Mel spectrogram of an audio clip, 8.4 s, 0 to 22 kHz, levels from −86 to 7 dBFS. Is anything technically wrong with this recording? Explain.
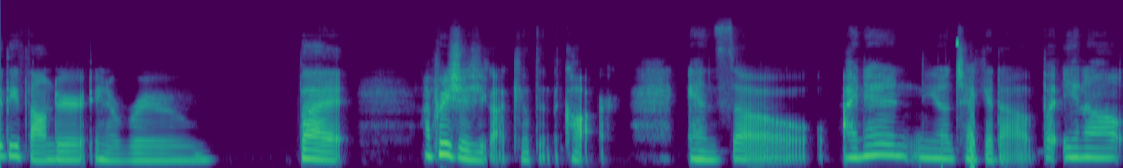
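Yes. From 7.06 to 7.30 s the speech is broken by short noise blips in single sub-bands, the signature of DAB burbling, across 10 frames at roughly a 0.2% bit error rate. Weak reception let bit errors slip past error correction into the MP2 data, corrupting samples in individual sub-bands.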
